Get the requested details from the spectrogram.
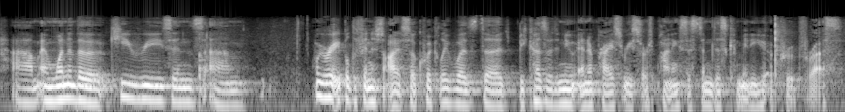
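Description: Against noticeable background noise, a woman talks at a very fast pace. Her voice is very deep and low, with ordinary pitch variation. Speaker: public agency finance director. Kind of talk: formal presentation at public meeting. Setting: government committee meeting room.

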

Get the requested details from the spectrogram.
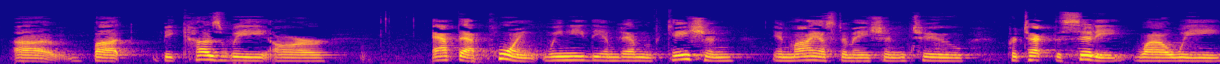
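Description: Over noticeable background noise, a woman speaks at a very slow pace with a very deep, low pitch and fairly even intonation. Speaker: presiding chair of city council and housing authority. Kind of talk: formal public meeting. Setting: council chambers meeting.

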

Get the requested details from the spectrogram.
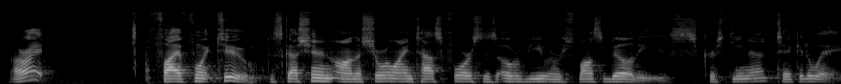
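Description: This man talks at a moderate pace and a medium pitch. He has a plain, everyday voice. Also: fairly even intonation. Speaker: committee chairperson running meeting. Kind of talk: formal meeting, casual tone. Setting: public committee meeting room.

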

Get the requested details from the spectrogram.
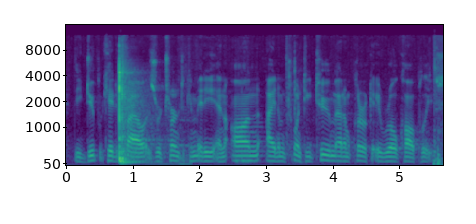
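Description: Monotone and flat, a man talks with hardly any pauses. Noticeable background noise runs underneath. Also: medium pitch for a man. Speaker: board president chairing city council meeting. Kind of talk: formal public meeting. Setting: legislative chamber in city hall. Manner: formal.

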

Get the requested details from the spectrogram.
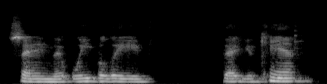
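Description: The voice is somewhat breathy, with monotone, flat intonation at a moderate pace. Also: man. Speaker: citizens oversight committee member. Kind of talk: committee meeting discussion. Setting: hybrid public meeting room.

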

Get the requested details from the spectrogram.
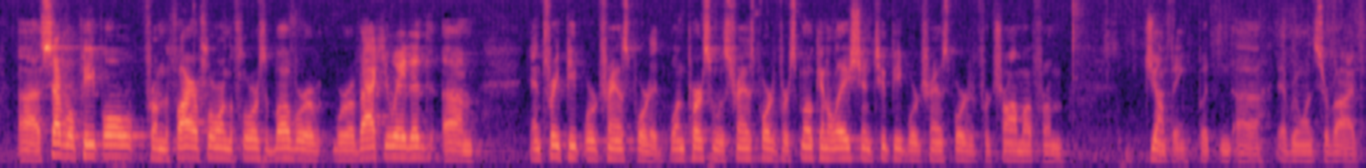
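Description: A man speaks at a fairly quick pace in a normal speaking voice. His pitch is medium, with ordinary variation. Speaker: fire department deputy chief. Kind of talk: formal report at public meeting. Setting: public commission meeting room.

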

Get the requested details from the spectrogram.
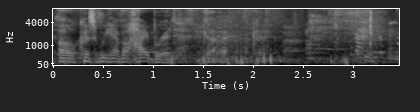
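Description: Noticeable background noise runs under a man who speaks at a fairly slow pace. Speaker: commission president chairing a public meeting. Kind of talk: formal meeting procedure mixed with casual asides.

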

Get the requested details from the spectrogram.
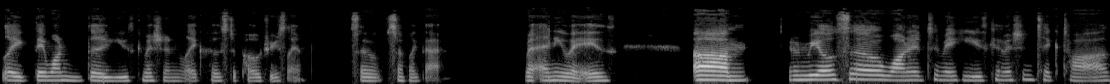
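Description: With a medium pitch and fairly even intonation, a woman speaks at a fairly slow pace with long, frequent pauses, in a dry, close recording with no echo. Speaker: youth commissioner. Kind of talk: casual meeting update. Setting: video call.

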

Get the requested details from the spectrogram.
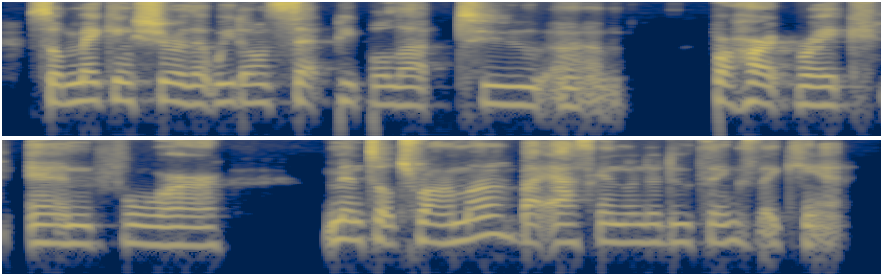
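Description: A woman with a fairly low pitch and a dark, mellow tone speaks in a monotone, flat way at a fairly slow pace. The sound is dry and close with no echo, over a quiet background. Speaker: city department director. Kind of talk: public meeting remarks.

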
